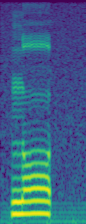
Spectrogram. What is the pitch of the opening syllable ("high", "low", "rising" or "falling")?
falling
